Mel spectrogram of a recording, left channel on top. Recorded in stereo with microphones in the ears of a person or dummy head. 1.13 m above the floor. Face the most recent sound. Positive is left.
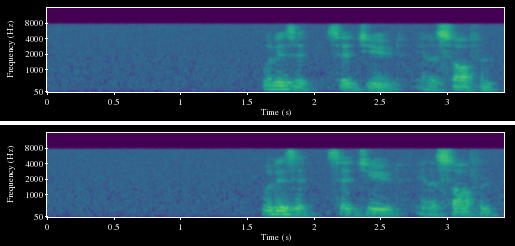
turn(degrees=-50)  # may be behind; listen again after turning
